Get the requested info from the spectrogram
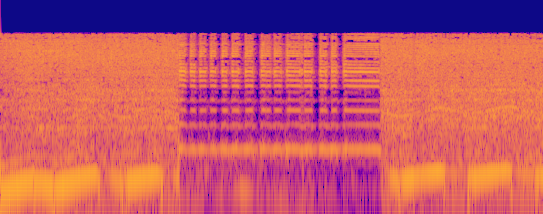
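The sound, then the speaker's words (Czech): A Yugo car engine revs repeatedly in rising sweeps as the last Yugo leaves the production line, with a few workers present. It settles into a steady, rattling buzz for a couple of seconds, then resumes revving. No one speaks. “Za razliku od glamuroznog i radosnog starta proizvodnje, ispraćaj posljednjeg Juga sa proizvodnih traka obavljen je u kamernoj atmosferi uz prisustvo nekolicine radnika koji su obavili završne radove na njemu.”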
